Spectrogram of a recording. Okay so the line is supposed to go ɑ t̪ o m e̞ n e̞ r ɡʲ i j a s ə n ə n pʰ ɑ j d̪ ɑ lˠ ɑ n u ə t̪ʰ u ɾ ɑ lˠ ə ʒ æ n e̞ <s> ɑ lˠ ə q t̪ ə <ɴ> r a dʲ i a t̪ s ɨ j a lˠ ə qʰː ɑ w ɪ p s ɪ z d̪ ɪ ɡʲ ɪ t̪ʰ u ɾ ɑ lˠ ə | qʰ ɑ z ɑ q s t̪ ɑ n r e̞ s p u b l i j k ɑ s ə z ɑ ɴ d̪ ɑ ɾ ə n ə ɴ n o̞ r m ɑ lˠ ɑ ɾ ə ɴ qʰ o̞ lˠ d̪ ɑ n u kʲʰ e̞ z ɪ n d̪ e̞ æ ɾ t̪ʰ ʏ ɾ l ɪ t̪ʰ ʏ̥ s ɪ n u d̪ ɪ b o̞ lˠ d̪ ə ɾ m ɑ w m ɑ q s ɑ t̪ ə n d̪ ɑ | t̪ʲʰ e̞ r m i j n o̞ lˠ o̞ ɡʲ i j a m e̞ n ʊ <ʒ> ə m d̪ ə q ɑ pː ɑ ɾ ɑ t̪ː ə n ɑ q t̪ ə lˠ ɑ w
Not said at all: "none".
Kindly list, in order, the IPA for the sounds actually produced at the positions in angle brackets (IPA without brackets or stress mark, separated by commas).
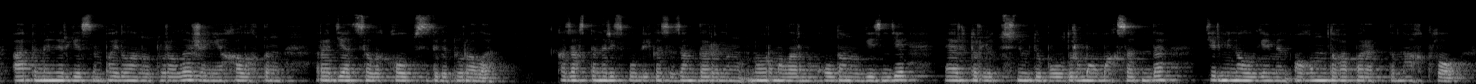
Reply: χ, ɴ, ʁ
